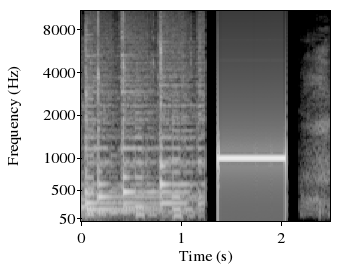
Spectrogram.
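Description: Background music with a steady beat of repeated notes, cutting off about a second in; after a brief gap comes a single loud, steady, high electronic beep lasting under a second.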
